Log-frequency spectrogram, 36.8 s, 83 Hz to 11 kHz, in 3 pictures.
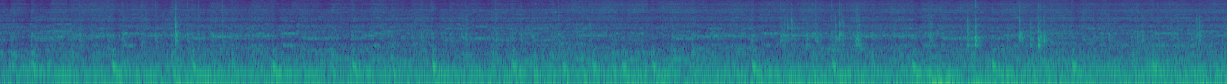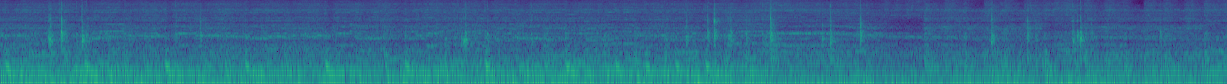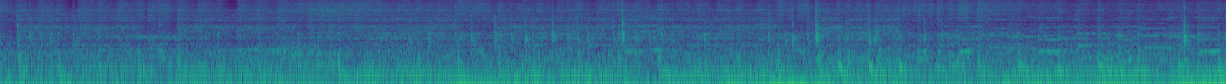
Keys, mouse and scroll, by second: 0.7 middle click, 1.7 shift+middle click, 2.1-3.6 scroll up 1, 4.2 middle click, 6.1 ctrl+shift+click, 7.7 alt+shift+click, 7.9 alt+shift+z, 8.1 middle click, 8.4 alt+shift+z, 9.6 ctrl+m, 10.2 ctrl+m, 11.0 middle click, 11.1 middle click, 11.3 scroll up 1, 11.5 middle click, 12.0 ctrl+shift+click, 12.8 shift+click, 12.9 shift+middle click, 13.1 middle click, 14.3 ctrl+shift+click, 17.1 shift+click, 17.2 middle click, 17.8 click, 19.3 ctrl+z, 19.7 middle click, 19.8 middle click, 20.4 ctrl+i, 20.9 ctrl+shift+click, 22.8 ctrl+click, 22.9 ctrl+i, 24.8 shift+middle click, 25.0 middle click, 25.1 middle click, 26.1 click, 28.8 middle click, 29.5 shift+middle click, 30.2 shift+middle click, 30.4 middle click, 30.5 middle click, 30.9 shift+middle click, 31.1 middle click, 31.2 middle click, 33.1 ctrl+i, 34.3 ctrl+click, 36.5 middle click, 36.6 middle click.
